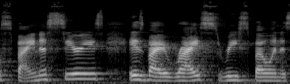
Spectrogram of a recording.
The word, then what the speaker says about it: Rhys: It is by Rhys. Bowen is spelled R-H-Y-S, so I hope I'm not pronouncing her name wrong.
